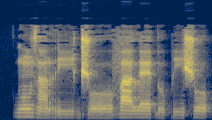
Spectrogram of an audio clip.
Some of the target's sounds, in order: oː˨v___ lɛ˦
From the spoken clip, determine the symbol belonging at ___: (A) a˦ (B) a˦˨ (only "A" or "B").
A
